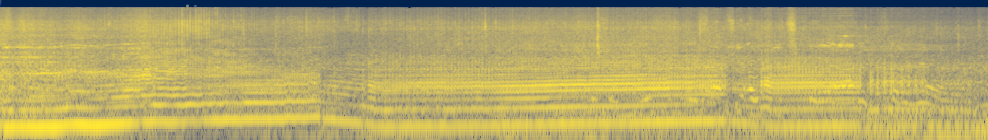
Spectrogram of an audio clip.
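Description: Tyres crunch and spray gravel.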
